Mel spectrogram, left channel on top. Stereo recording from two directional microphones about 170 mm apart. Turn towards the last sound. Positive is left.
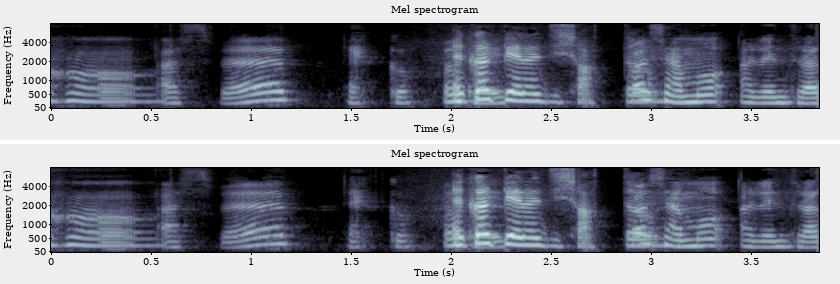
turn(degrees=60)  # may be behind; listen again after turning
